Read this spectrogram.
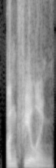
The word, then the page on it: unfeeling: American English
